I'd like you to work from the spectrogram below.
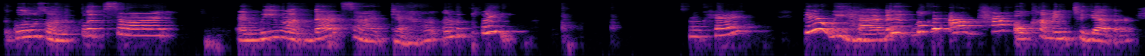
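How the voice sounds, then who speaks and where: Slow, with long pauses, this preschool teacher's high-pitched, very animated, fairly bright voice guides young children through a craft. She uses a sing-song delivery, treats the kids as friends and asks frequent check-in questions, captured by a distant mic amid roomy echo.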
